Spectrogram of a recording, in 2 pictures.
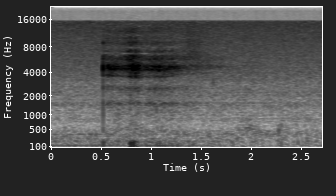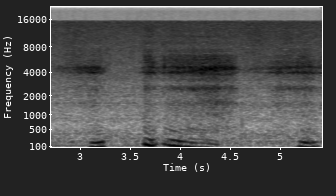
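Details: Harper, a sleeping dog lying with his tongue out, snores indoors on 11.5.2013: low rumbling snorts at about three and four seconds, with a few fainter breaths between them and a soft hiss in the background.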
